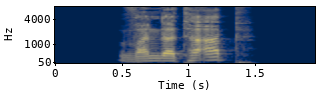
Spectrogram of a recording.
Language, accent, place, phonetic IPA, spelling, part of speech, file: German, Germany, Berlin, [ˌvandɐtə ˈap], wanderte ab, verb, De-wanderte ab.ogg
- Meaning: inflection of abwandern: 1. first/third-person singular preterite 2. first/third-person singular subjunctive II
